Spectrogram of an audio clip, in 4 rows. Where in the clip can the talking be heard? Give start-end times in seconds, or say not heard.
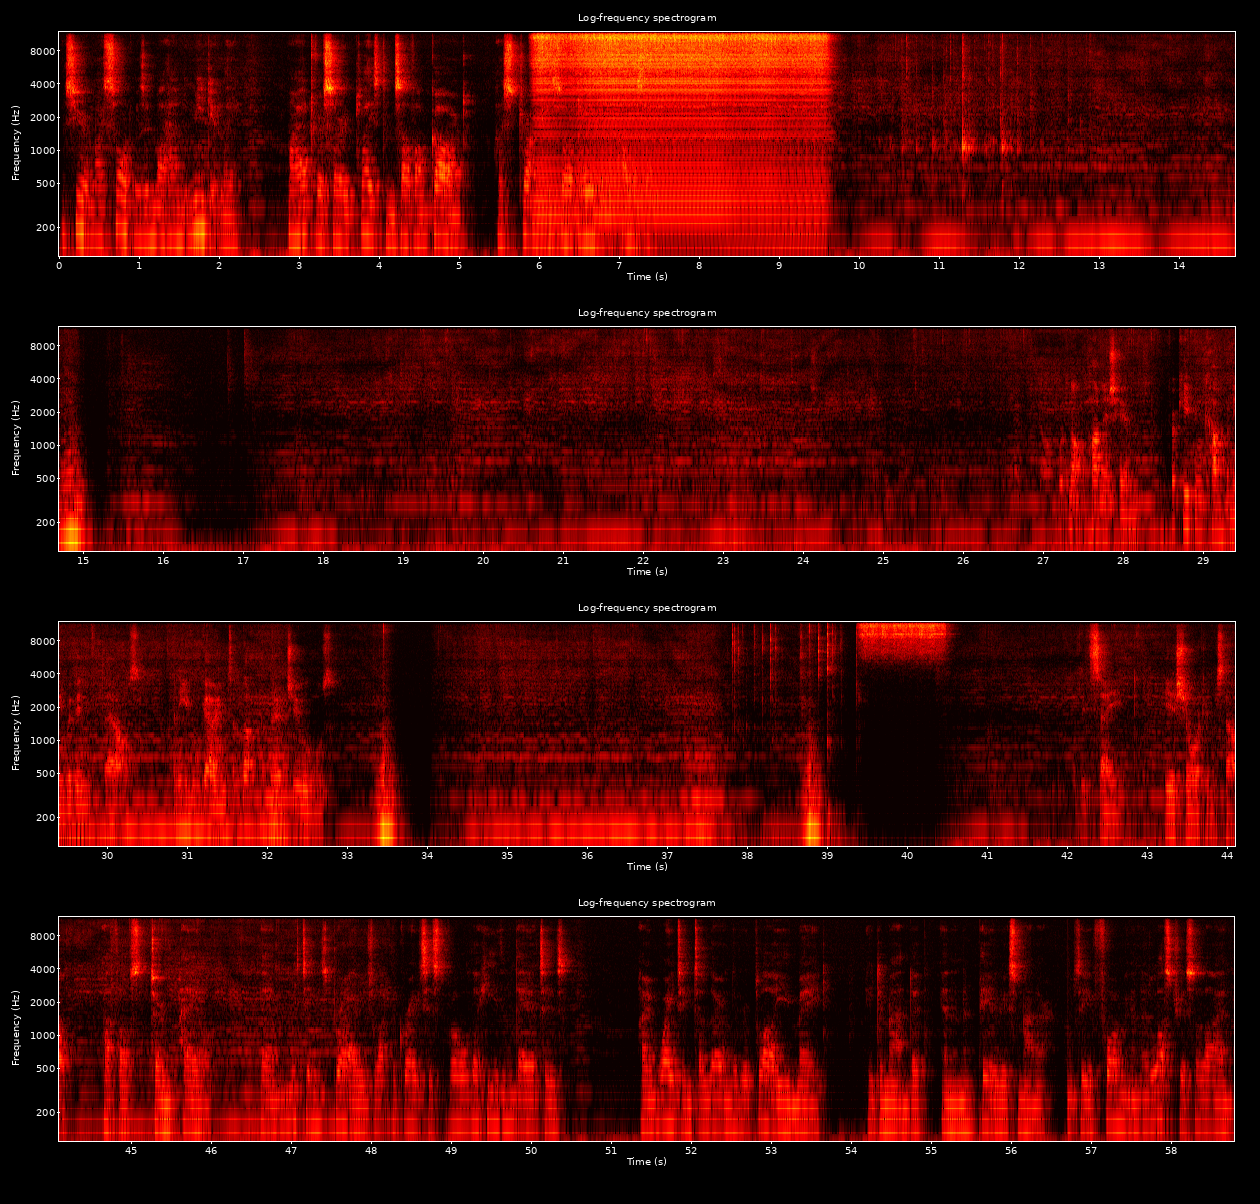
0.0-7.5, 22.4-32.8, 42.0-50.4, 51.4-58.7.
